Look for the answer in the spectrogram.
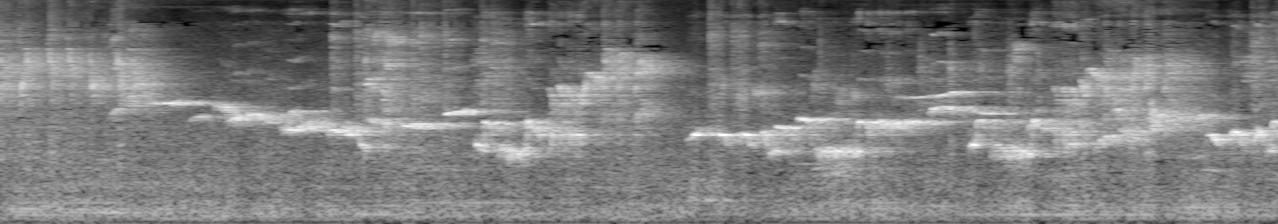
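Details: A mini long-tailed white-rumped shama sings in contest style, flicking its tail and moving along perches; loud stepped whistled phrases climbing and dropping, interspersed with harsh squawk-like notes.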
